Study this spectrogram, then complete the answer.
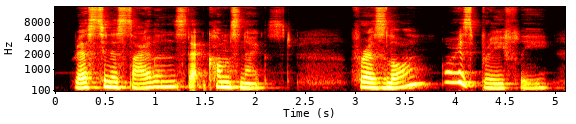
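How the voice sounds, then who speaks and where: A woman talks fairly slowly at a medium pitch. Her tone is dark and mellow, and somewhat breathy. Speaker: meditation guide. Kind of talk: guided meditation. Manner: soft, slow.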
